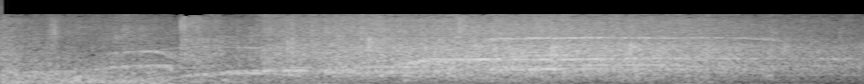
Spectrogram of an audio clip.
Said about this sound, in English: The name of each graduate was read to applause and cheers.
